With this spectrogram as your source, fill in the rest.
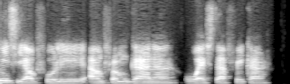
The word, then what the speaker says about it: Yao Foli: Yao Foli is the director, as I mentioned, of this really neat organization over in Ghana called Indoor Eco Village.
